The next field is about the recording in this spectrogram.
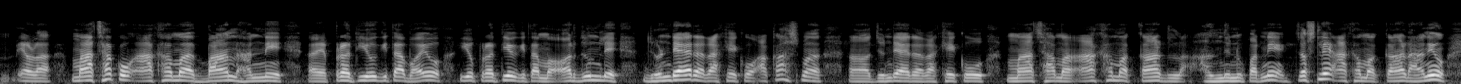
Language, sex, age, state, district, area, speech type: Nepali, male, 45-60, West Bengal, Darjeeling, rural, spontaneous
